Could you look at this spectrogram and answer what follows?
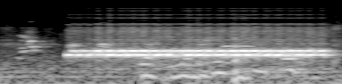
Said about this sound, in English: Meanwhile, that phone blowing up in the background is probably the alarm company calling to confirm, you know, a case that was opened improperly or something.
